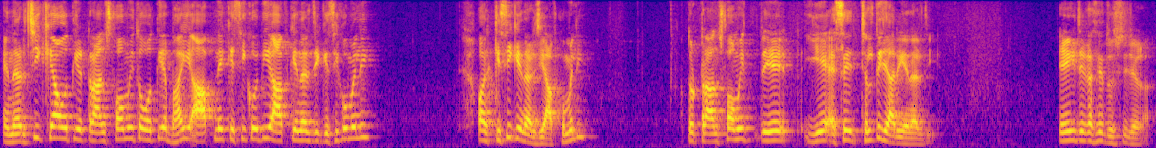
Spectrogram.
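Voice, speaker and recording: A man's voice: high voice, animated, a little fast, pauses often, darkish tone. Emphatic man giving a motivational talk. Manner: emphatic, repeats key lines, mixes English phrases. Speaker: motivational course instructor.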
